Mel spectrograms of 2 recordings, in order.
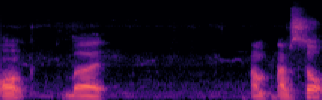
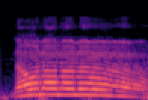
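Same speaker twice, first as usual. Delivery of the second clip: rapid string of high, louder no's; urgent protest; 12 semitones higher, 6 dB louder than usual. Real, not acted. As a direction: stop the dog with high, insistent repeats. Stopping the dog.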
